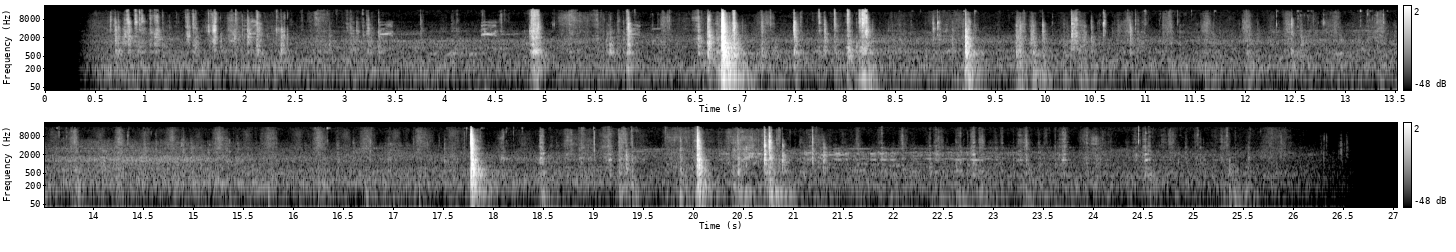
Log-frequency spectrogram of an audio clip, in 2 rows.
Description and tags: Auto Rickshaw - Engine Cabinet (Back) Sounds
Bajaj Auto Rickshaw, Recorded on Tascam DR-100mk2, recorded by FVC students as a part of NID Sound Design workshop.
Auto, Autorickshaw, India, Ric, Richshaw, Rick, Tuk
